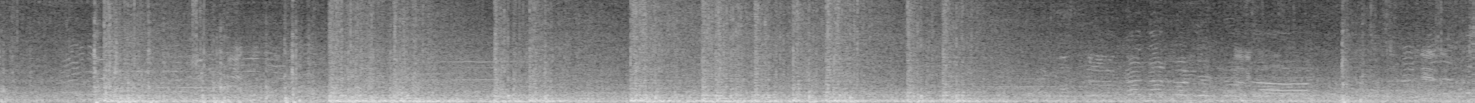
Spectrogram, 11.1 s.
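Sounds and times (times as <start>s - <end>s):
firework shells bursting: 0.0s - 7.8s.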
